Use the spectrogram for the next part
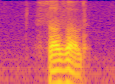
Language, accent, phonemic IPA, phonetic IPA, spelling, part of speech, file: Armenian, Eastern Armenian, /sɑˈzɑl/, [sɑzɑ́l], սազալ, verb, Hy-սազալ.ogg
- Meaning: alternative spelling of սազել (sazel)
